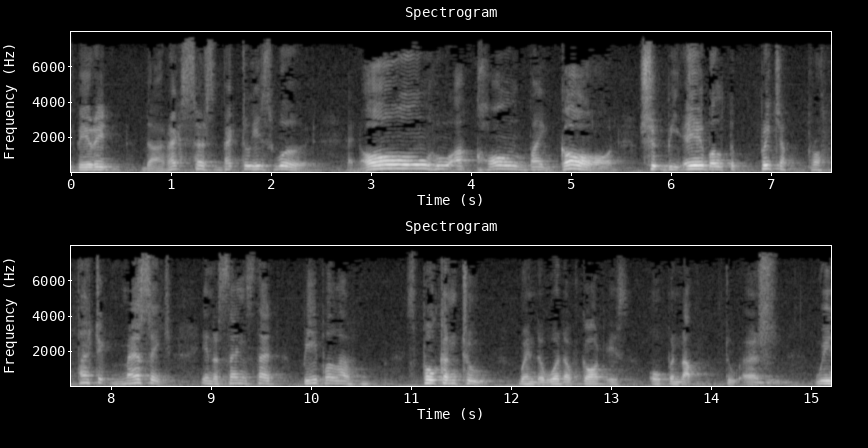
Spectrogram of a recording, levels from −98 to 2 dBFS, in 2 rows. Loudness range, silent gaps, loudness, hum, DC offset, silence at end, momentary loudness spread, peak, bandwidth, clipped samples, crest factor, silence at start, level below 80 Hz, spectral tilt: 9 LU; none; -23 LUFS; none; under 0.1%; 0 s; 19 LU; -4 dBFS; 7.8 kHz; under 0.1%; 20 dB; 0 s; -52 dBFS; -6.5 dB/octave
